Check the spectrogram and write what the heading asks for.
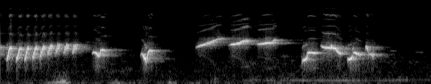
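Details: ['White-rumped shama singing hard and showing all its learned filler material. A fast varied run moves from a rapid trill into slurred whistles, then higher clear notes and choppy warbled phrases. A few low thumps sit underneath.']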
